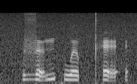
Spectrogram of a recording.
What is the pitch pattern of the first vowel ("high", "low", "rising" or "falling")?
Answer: rising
